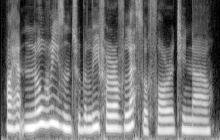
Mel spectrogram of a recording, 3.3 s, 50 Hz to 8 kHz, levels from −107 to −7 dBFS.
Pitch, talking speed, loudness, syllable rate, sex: 225 Hz, 200 wpm, -14 LUFS, 5.5 syllables/s, female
